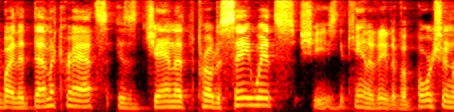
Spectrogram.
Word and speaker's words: Protasiewicz: Well, I think it has become a nationalized race because hosts of national podcasts can pronounce Protasiewicz.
